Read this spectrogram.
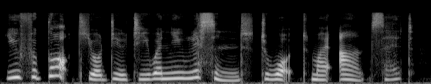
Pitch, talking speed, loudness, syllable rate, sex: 250 Hz, 165 wpm, -19 LUFS, 4.0 syllables/s, female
